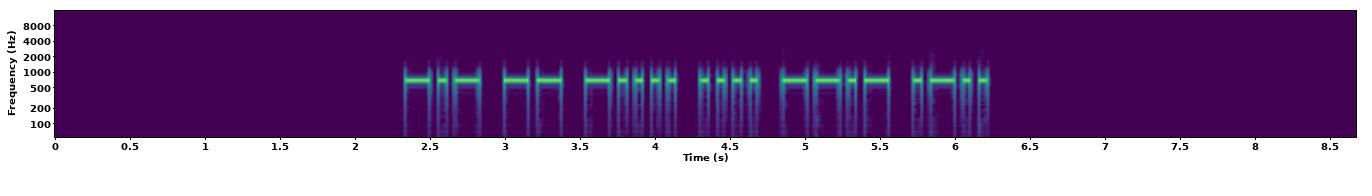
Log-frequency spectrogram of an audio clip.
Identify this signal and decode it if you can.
Morse code, heard as a keyed tone, about 22 wpm, 700 Hz. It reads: KM6HQL
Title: USA Call Signs - 6 Characters - Repeated 3x - 22wpm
